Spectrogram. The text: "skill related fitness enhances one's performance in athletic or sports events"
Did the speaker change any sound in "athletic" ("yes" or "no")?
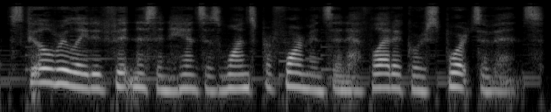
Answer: no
